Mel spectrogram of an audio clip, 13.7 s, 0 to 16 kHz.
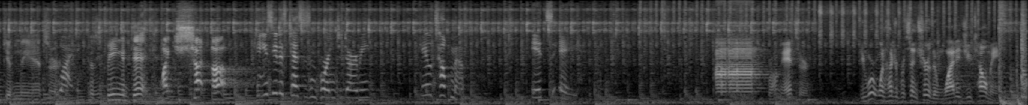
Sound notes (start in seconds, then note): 9.6 negative beep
